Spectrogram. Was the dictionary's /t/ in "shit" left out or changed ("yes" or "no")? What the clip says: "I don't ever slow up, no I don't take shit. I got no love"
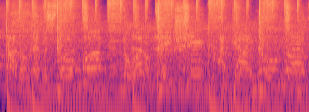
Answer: yes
